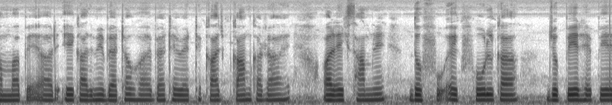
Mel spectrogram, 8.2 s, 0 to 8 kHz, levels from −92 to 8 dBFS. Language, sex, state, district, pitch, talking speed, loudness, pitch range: Hindi, male, Bihar, Katihar, 150 Hz, 205 wpm, -16 LUFS, 145-155 Hz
